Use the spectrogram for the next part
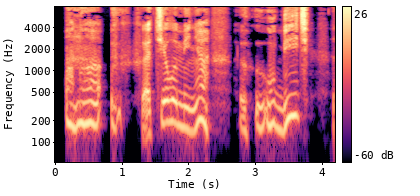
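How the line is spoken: Stammering. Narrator (Russian): заикаясь, проговорил Ричард

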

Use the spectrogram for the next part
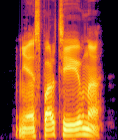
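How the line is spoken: Deep bass voice. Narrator (Russian): пробасил физрук

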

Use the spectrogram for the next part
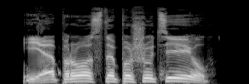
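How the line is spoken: Thunderous shout. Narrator (Russian): крикнул мне вдогонку Дон Хуан громовым голосом

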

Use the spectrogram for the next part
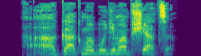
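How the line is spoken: Giggling reply. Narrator (Russian): Голосом ответила Милана и хихикнула

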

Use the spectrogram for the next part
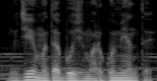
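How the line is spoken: Muttering. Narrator (Russian): пробормотал я

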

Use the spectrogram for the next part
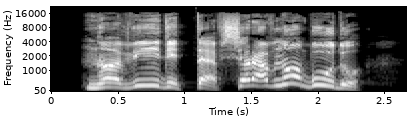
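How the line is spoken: Yelling. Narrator (Russian): заорал

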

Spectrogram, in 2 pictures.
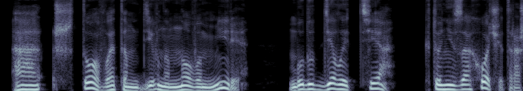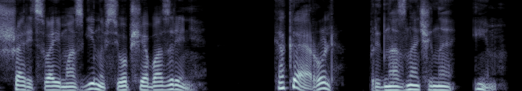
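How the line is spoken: Quiet question, student. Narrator (Russian): тихо спросил студент

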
